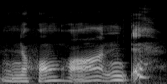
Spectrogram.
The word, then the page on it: niwhong-xw 'aa'unt'e: hupa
